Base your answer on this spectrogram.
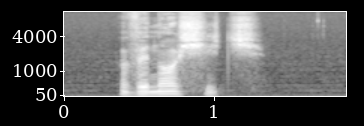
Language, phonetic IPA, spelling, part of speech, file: Polish, [vɨ̃ˈnɔɕit͡ɕ], wynosić, verb, Pl-wynosić.ogg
